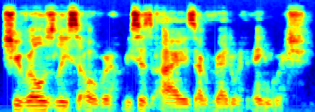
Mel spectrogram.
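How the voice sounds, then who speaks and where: A man's voice: fairly low pitch, level tone, moderate pace, slightly rough. A man reading stage directions as scripted narration at a live table read.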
